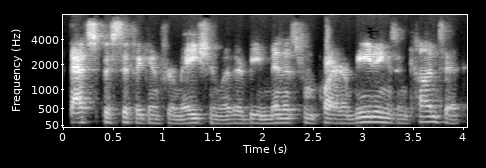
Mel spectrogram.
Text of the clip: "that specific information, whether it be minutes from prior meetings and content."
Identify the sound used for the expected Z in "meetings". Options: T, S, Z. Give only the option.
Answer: Z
